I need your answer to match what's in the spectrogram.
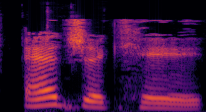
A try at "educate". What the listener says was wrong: Nó là chu á, con chứ phải đu đâu nha. Educate.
